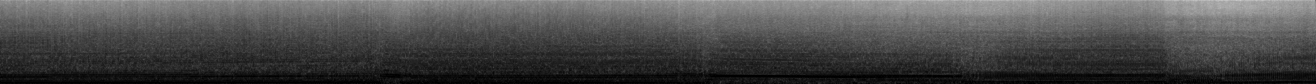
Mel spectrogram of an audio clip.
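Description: A motorcycle engine hums loudly up close, shifting pitch as it changes gears.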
